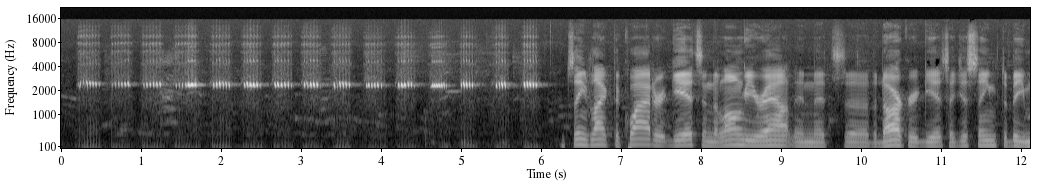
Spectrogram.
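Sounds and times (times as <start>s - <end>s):
crickets chirping at night: 0.0s - 6.1s
faint low noise: 0.0s - 12.1s
speech: 6.3s - 12.1s.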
